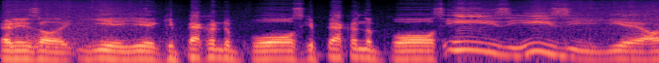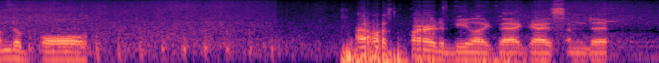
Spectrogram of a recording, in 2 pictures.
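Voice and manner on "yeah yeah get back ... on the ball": put-on heavy, thick, laid-on New Jersey accent. Recalling a man in a video from the 90s, in a thick New Jersey accent. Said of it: "got this really thick New Jersey accent".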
